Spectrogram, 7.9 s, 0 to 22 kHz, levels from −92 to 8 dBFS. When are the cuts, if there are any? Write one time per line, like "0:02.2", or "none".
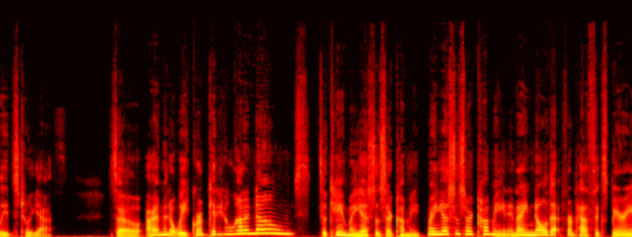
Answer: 0:03.8
0:05.2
